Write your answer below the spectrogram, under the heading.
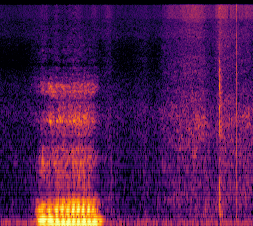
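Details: A big Rottweiler puppy, asleep, gives one deep, rumbling snore lasting about a second.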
